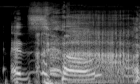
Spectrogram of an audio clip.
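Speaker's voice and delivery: loud laughing agreement. Real, not acted. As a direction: concede while laughing. Laughing concession.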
